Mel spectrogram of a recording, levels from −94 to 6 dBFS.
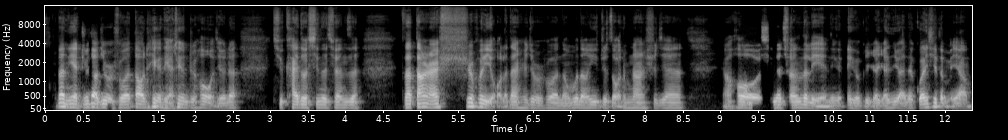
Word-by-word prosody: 那 140 - +6
你 115 -2 +1
也 - - +5
知 115 +1 -2
道， - - +7
就 120 - +2
是 - - -1
说 105 -1 +2
到 110 - +4
这 110 - +1
个 105 - +2
年 100 - -2
龄 110 -4 -1
之 100 - -4
后， 105 +1 -1
我 - - -1
觉 85 0 -3
得 100 0 -3 0.4
去 - - -7
开 105 - +2
拓 105 0 +3
新 105 +1 -4
的 105 - +1
圈 100 -1 -3
子， 100 0 -2 0.6
那 115 - +5
当 120 +2 +6
然 115 +1 +5
是 140 +3 -1
会 130 -4 +2
有 - - 0
了， - - -6
但 100 -2 0
是 95 - -8
就 95 -1 -4
是 85 - -5
说 95 -1 -1
能 85 -1 -5
不 105 - -1
能 100 -1 0
一 100 - -1
直 100 - -5
走 - - -2
这 - - -9
么 95 - -9
长 90 -1 -3
时 90 0 -13
间。 90 0 -5 0.5
然 - - -8
后 95 -3 +4
新 105 - -5
的 105 - +3
圈 100 0 0
子 105 - +3
里 70 -6 0
那 85 - -5
个 85 - -6
那 100 - -3
个 85 - -2
人 85 +2 -3
人 90 +3 -3
员 105 -5 0
的 100 - -3
关 110 +1 +3
系 135 - 0
怎 - - -2
么 - - -10
样， 80 -4 -3
100 Hz, 330 characters per minute, -23 LUFS, 90-110 Hz, 0.6 s, 道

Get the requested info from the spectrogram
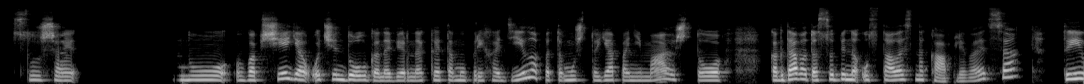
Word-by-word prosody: Слушай. 200 -3 -2 1.0
Ну, 205 0 +1
вообще, 200 +7 +3
я 230 -6 +4
очень 220 -1 0
долго, 205 -4 +3
наверно, 175 +1 -1
к 180 - -19
этому 195 -1 -1
приходила, 195 - -2
потому 195 -1 -3
что 200 -1 -6
я 200 +2 0
понимаю, 185 +4 -3
что, 190 -4 +1 0.4
когда 205 +5 +5
вот 240 -4 +2
особенно 215 +2 +2
усталость 210 +1 0
накапливается, 215 - -2 0.4
ты 255 +3 +5
200 Hz, 115 wpm, -23 LUFS, 190-220 Hz, 1.0 s, когда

